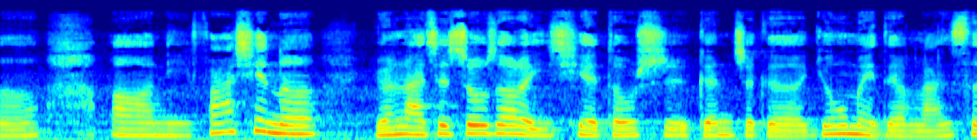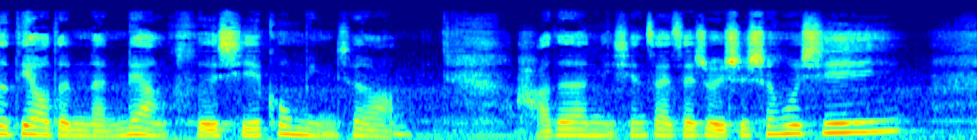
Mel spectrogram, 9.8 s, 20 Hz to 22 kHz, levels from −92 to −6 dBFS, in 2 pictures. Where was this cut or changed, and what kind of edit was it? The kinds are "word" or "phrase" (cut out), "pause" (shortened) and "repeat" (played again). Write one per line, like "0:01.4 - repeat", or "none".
0:07.5 - word

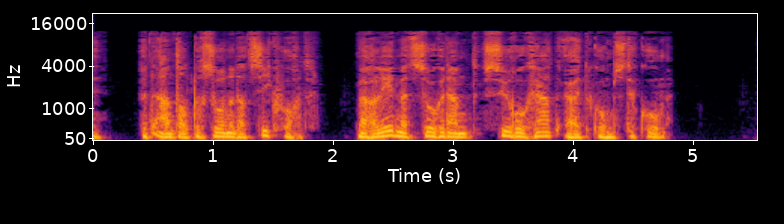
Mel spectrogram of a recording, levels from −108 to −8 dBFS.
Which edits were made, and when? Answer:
none

